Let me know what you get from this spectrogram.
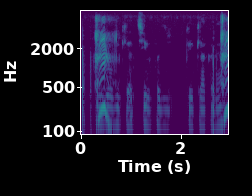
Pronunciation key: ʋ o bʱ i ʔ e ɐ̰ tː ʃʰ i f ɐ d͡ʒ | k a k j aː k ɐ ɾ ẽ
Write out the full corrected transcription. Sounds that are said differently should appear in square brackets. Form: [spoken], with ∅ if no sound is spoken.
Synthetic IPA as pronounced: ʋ o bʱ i [k] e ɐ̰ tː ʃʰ i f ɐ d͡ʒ | k [e] k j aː k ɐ ɾ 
